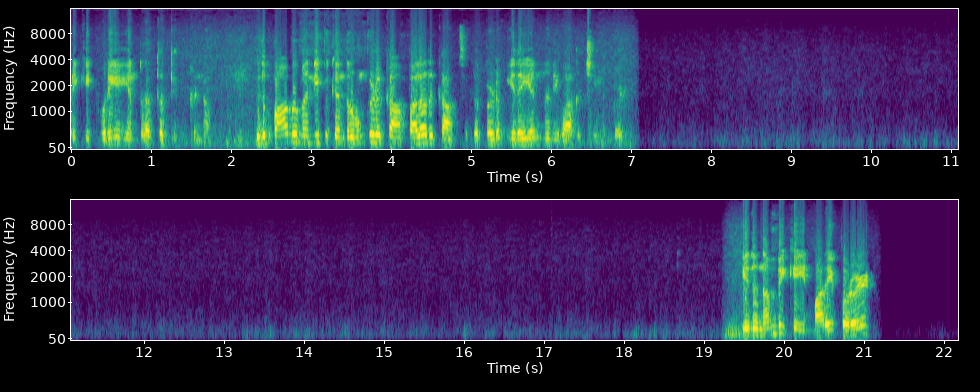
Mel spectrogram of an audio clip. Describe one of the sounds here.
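An elderly man speaks calmly into a microphone in a reverberant hall.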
